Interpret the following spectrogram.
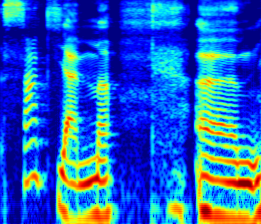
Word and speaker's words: cinquième: Allora, col 5 bisogna aggiungere una U, ok? Prendo una U, o meglio U, vabbè, comunque, prendo una U perché altrimenti non riuscirei a scriverlo e a pronunciarlo bene. Quindi quinto si dice cinquième.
